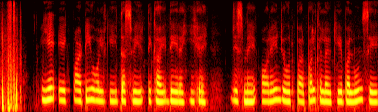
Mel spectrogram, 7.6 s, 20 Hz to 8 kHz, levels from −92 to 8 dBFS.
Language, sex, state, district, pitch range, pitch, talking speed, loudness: Hindi, female, Rajasthan, Jaipur, 220-235 Hz, 225 Hz, 150 wpm, -19 LUFS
